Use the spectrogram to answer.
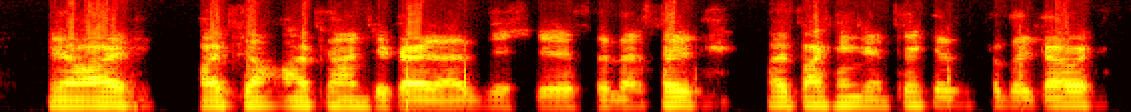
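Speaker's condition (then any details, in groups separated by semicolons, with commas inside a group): Cerebral palsy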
